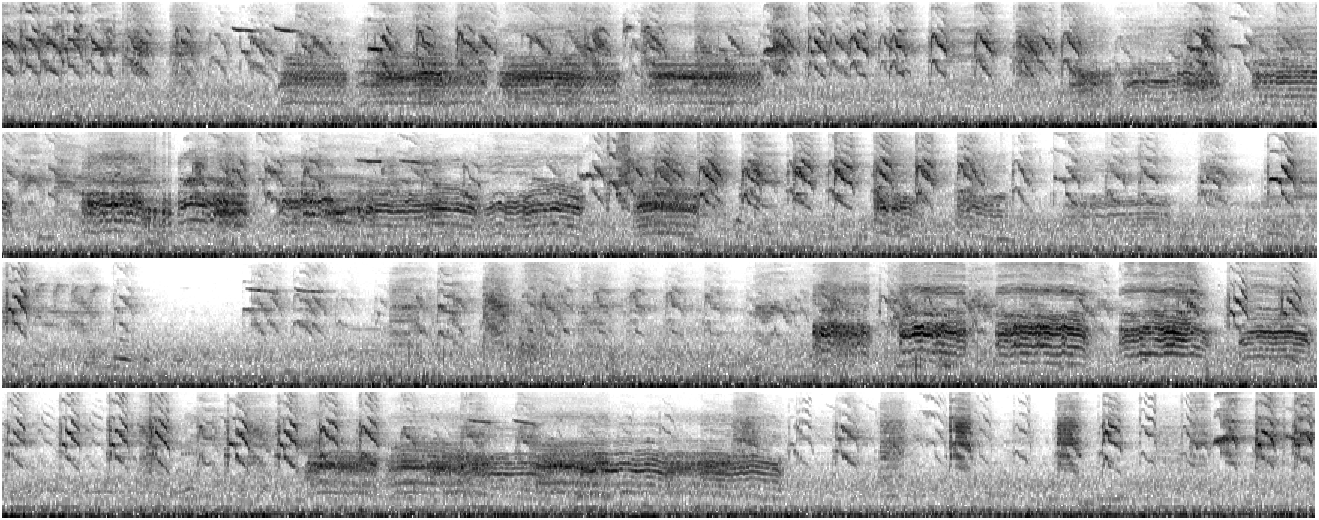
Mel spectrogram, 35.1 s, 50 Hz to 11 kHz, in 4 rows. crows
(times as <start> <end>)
1.8 5.4, 6.8 17.0, 22.6 26.5, 28.1 31.8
